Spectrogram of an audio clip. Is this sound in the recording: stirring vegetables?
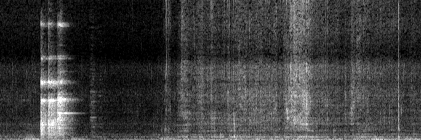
yes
